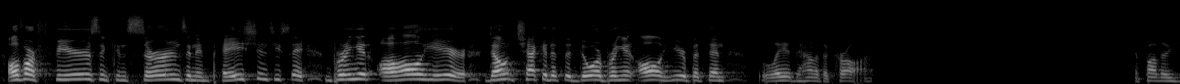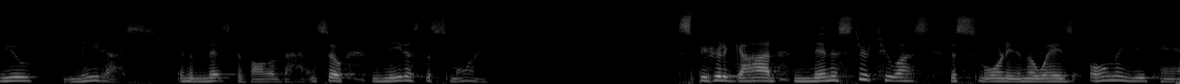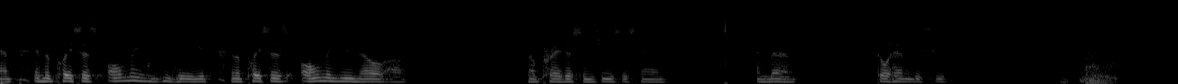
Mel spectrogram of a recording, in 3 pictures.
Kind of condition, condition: setting, large echoing room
